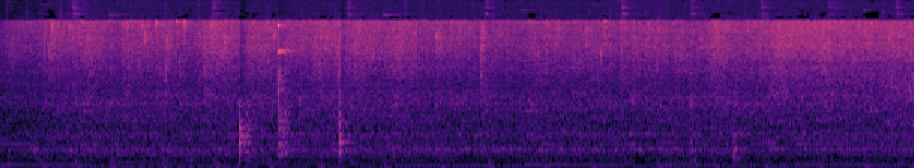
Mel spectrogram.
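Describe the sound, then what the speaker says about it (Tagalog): Garlic and onions sauté in hot oil for squid-ink pancit, giving a steady close sizzle with a few sharp utensil clicks against the pan. "Igisa natin yung remaining na bawang at sibuyas."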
